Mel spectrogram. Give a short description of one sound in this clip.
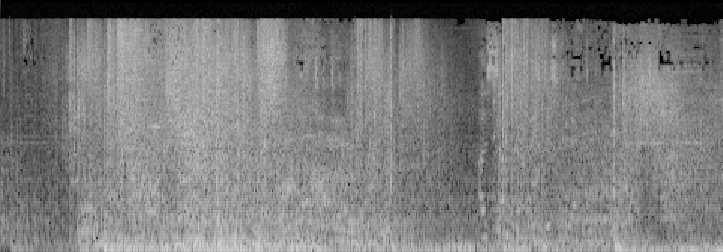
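Magic blasts and explosions crackle and boom in a fight.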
